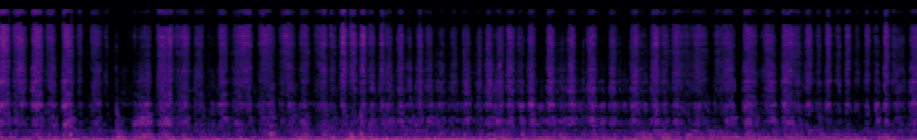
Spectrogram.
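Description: A small wooden-handled bristle brush scrubs cream into the solid leather outsole and waist area of a loafer held upside down. It makes a steady, rapid back-and-forth rubbing scrape with a low, muffled body and bright bristly hiss on each stroke. The scrubbing stays even and continuous throughout.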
